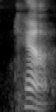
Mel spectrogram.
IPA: kænt̚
